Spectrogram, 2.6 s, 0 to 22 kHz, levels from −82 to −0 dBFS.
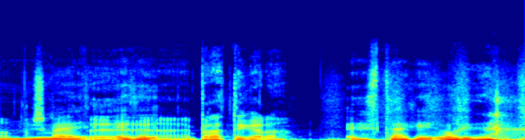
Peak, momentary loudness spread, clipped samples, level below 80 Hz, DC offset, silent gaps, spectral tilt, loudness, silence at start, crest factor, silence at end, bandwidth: -6 dBFS; 12 LU; under 0.1%; -38 dBFS; under 0.1%; none; -7.5 dB/octave; -21 LUFS; 0 s; 12 dB; 0 s; 12.5 kHz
